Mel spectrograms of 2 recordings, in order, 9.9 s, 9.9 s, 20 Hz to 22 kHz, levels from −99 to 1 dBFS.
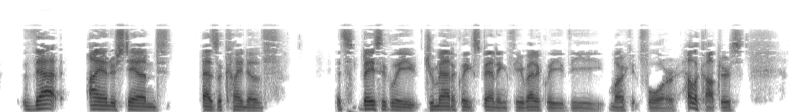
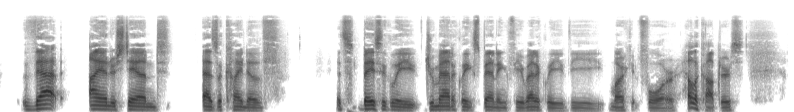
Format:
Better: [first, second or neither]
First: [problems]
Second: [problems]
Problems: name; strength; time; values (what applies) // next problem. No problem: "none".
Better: second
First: garbled, watery; badly; nothing above 7.5 kHz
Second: garbled, watery; slightly; nothing above 10.5 kHz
